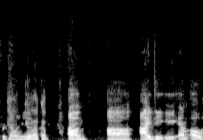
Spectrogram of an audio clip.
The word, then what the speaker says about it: Idemo: IDEMO. How do we pronounce that?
